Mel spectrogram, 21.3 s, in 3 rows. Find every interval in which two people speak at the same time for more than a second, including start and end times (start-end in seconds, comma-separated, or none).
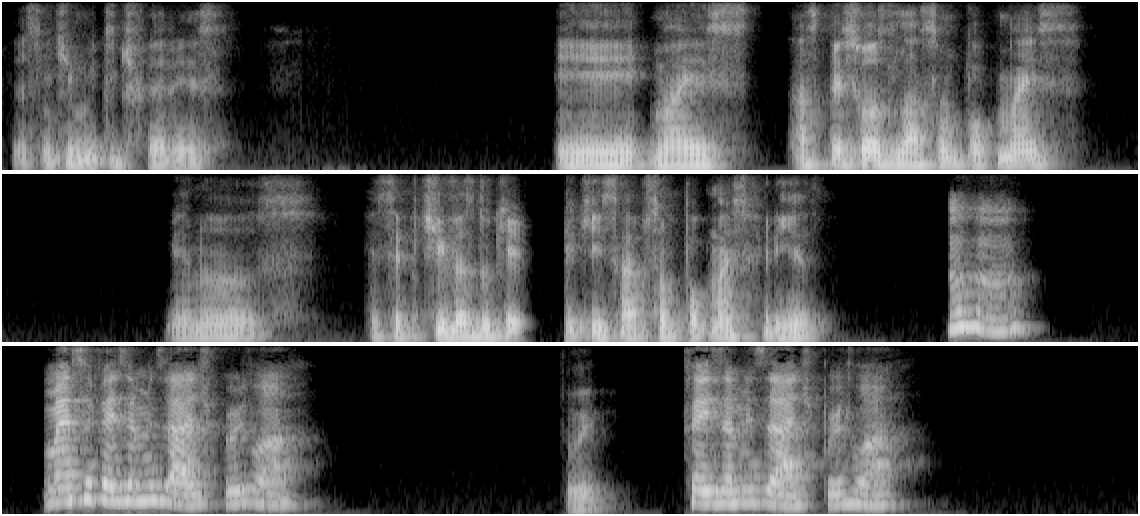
none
